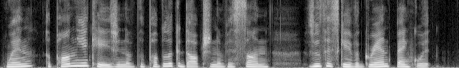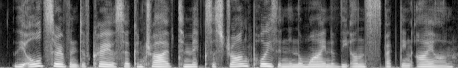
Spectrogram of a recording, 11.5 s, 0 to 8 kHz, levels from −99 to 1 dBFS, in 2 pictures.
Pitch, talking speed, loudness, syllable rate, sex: 220 Hz, 180 wpm, -17 LUFS, 4.9 syllables/s, female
